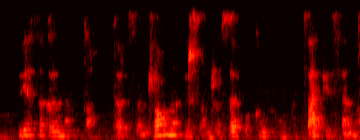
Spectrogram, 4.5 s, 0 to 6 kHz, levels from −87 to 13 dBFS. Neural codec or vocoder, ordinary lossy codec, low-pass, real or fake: vocoder, 22.05 kHz, 80 mel bands, HiFi-GAN; Opus, 24 kbps; 5.4 kHz; fake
